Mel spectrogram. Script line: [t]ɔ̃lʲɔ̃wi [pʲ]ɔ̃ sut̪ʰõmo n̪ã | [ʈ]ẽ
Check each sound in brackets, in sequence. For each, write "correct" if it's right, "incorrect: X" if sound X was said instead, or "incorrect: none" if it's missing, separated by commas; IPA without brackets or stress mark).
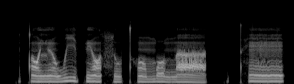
correct, correct, incorrect: t̪ʰ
